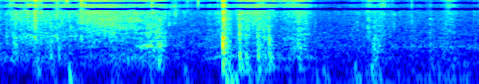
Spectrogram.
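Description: A cardboard box being handled and a plastic-wrapped console lid slid out of it, giving a few scrapes, knocks and crinkles, the loudest knock about a second in.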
